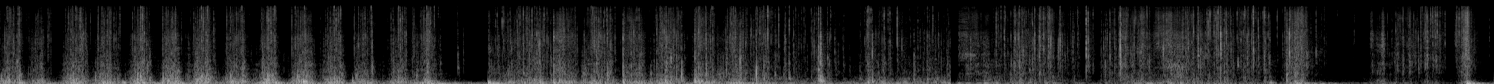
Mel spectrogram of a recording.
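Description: An inflated, hollow white plastic bag is squeezed with the hands and tapped with a fingertip, giving a fast, uneven run of crinkling rustles and soft, dull taps with a bright crackle on top. The sounds come in steady bursts with brief quiet gaps, ending on one sharper tap.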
